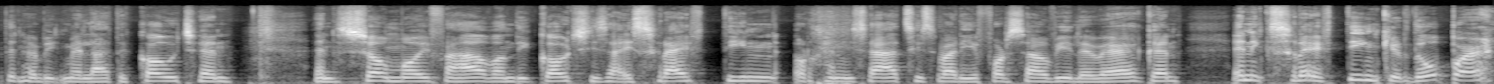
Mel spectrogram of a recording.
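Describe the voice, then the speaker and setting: A woman with a fairly low pitch talks at a fairly quick pace with fairly even intonation. The sound is dry and close, with no echo. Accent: Spanish. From Argentina, Buenos Aires. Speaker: company CEO. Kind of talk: radio interview. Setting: studio.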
